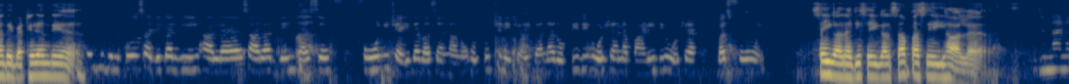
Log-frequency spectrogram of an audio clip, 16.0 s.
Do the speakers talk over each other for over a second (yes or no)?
no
